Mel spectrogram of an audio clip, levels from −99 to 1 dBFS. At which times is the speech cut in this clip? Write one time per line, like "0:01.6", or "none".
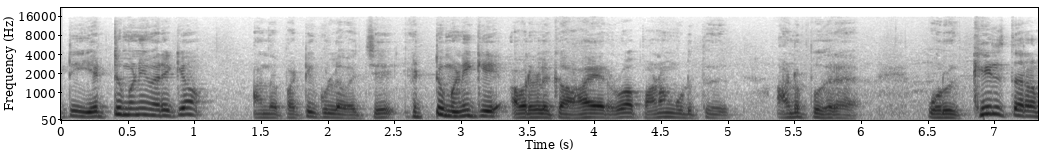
none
